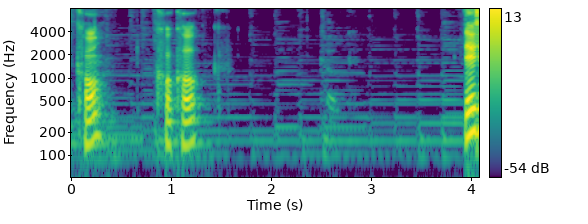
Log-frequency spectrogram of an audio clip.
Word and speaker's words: Koch: Google how to pronounce how do you pronounce the name it's pronounced coke okay but I think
